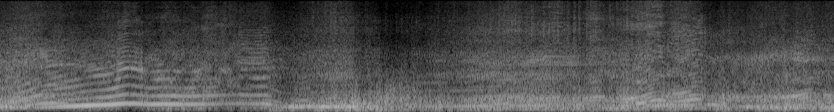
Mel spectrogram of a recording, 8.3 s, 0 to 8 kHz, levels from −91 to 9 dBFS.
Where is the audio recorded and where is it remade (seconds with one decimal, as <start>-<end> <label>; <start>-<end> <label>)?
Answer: 0.0-1.3 recorded; 1.3-2.4 remade; 2.4-7.1 recorded; 7.1-7.9 remade; 7.9-8.3 recorded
